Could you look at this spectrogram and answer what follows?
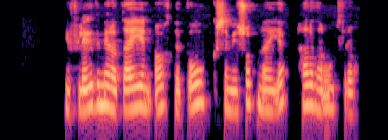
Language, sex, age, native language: Icelandic, female, 40-49, Icelandic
